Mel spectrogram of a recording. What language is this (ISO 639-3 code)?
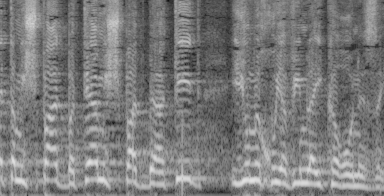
heb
